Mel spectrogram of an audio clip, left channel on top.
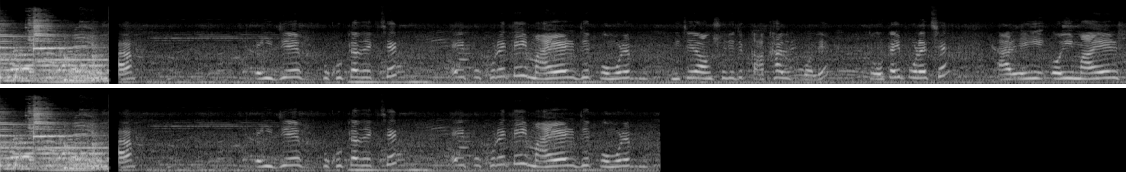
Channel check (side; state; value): right; drops out; at 6.6 s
